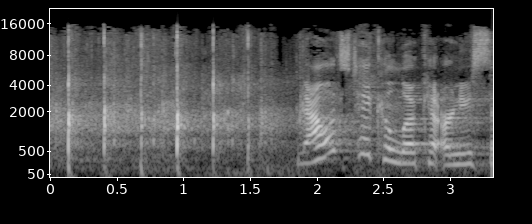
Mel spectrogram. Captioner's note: applause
